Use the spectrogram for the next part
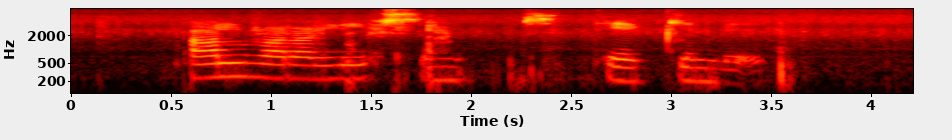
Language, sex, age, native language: Icelandic, female, 10, Icelandic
